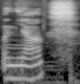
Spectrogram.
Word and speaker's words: Onya: I have to really see if I can pronounce her name right. Ambukiyenyi Yes, yes, it is that. It Onya.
